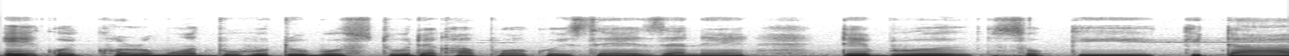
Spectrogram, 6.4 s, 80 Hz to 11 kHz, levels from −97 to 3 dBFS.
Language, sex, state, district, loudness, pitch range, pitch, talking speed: Assamese, female, Assam, Kamrup Metropolitan, -16 LUFS, 180-210 Hz, 195 Hz, 120 wpm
